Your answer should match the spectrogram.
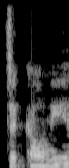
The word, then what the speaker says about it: Pacini: It's spelled like Taco, New York, right? Yes. Taco and then NY. So we kind of talk about that a little bit here in kind of a funny way. Yeah, Taconi is how it's pronounced.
